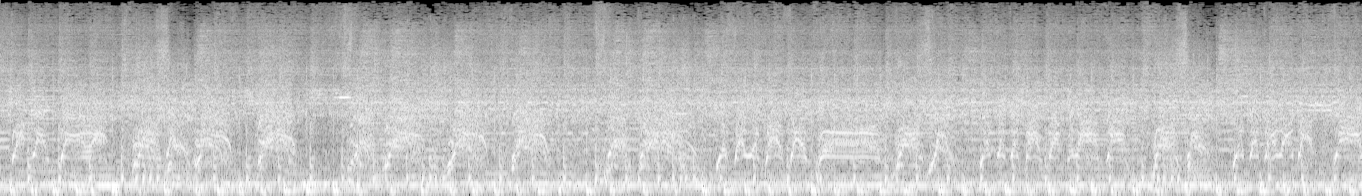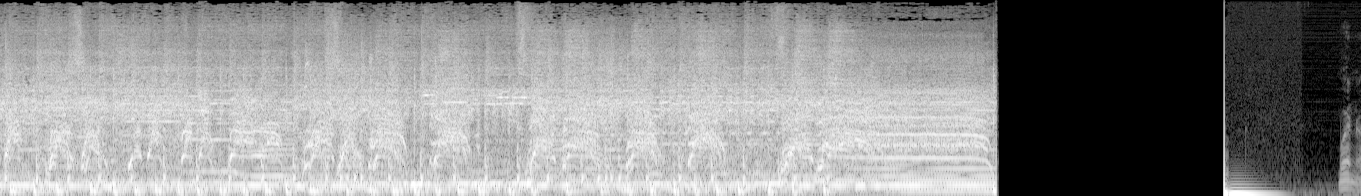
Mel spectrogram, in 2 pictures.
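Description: A fast, chaotic hardcore punk song blasts loudly with distorted guitars, pounding drums and yelled vocals, then cuts off abruptly into silence after about twenty-three seconds, followed by a brief click.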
